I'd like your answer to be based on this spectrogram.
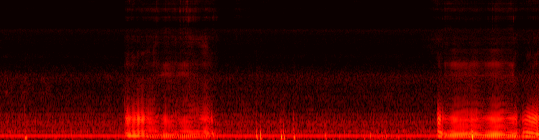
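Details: Sleeping Igor, dreaming: two long, rough, rattling snores with a quiet steady hum and faint clicks between them; snoring during sleep.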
